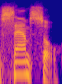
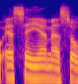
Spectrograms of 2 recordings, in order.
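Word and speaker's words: Samsø: up of europe is the uh region of samso and i i'll spell it out for folks if you want to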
